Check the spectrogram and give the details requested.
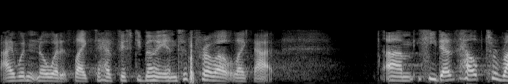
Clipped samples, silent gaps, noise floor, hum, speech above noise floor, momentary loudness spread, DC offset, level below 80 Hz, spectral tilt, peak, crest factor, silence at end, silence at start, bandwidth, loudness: under 0.1%; none; -59 dBFS; none; 40 dB; 6 LU; under 0.1%; -60 dBFS; -6.5 dB/octave; 0 dBFS; 20 dB; 0 s; 0 s; 5.2 kHz; -19 LUFS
